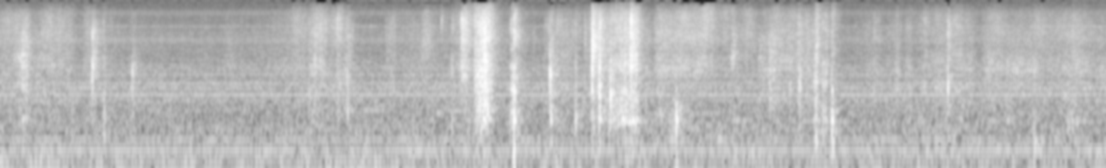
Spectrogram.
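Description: Paper and plastic packaging rustling and crinkling as a mail package of trading cards is handled and opened, with a louder run of crinkling and tearing about three and a half seconds in. A faint steady electrical hum lies underneath.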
